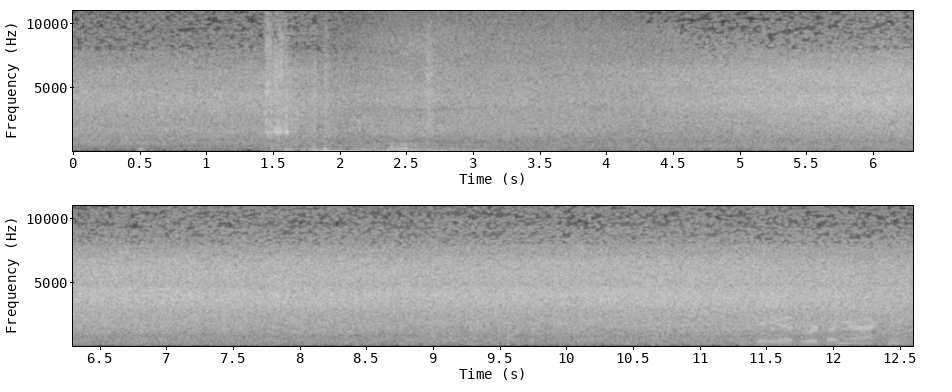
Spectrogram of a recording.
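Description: Steady broadband roar of a waterfall by the Little Salmon River near a bridge, loud and continuous throughout, with a voice speaking briefly over it near the start.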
